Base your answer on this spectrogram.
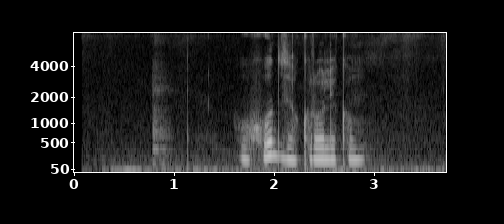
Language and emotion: Russian, neutral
